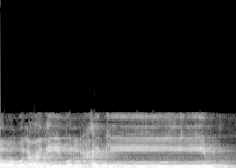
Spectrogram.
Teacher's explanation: العلیم اور الحکیم دونوں میں وسط حلق سے ادا ہونے والے حروف عین اور حا ہیں لام ساکن کے بعد، اس لیے دونوں لام پہ اظہار قمری ہوگا، کیونکہ عین اور حا دونوں حروف قمری میں سے ہیں.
